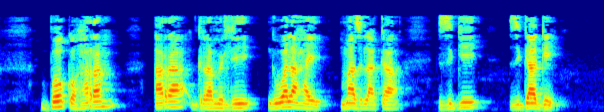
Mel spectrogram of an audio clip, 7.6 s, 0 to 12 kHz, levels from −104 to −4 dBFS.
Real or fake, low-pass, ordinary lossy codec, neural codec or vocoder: real; 7.2 kHz; MP3, 32 kbps; none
